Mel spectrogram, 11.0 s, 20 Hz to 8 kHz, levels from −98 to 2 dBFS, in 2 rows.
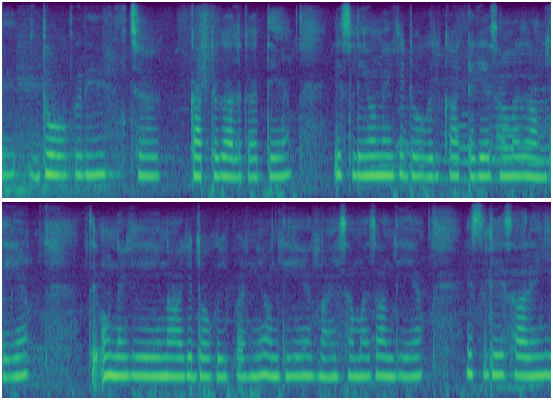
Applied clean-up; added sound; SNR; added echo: none; none; none; none.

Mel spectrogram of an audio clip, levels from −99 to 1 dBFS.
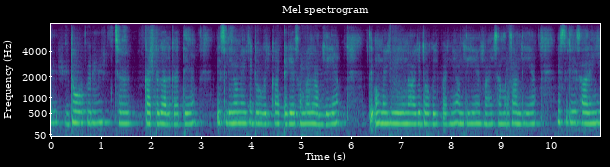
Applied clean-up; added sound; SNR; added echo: neural separator model SepFormer DNS4.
